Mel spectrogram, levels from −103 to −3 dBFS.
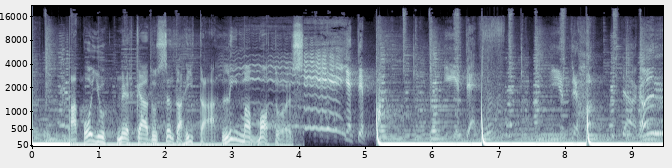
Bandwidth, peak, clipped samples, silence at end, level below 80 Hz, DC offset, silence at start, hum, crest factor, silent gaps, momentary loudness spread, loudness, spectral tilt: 13 kHz; 0 dBFS; 0.6%; 0 s; -8 dBFS; under 0.1%; 0 s; none; 6 dB; none; 10 LU; -9 LUFS; -6 dB/octave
